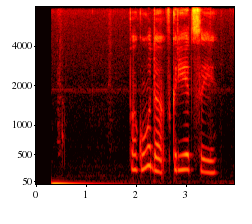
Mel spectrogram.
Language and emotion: Russian, sad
